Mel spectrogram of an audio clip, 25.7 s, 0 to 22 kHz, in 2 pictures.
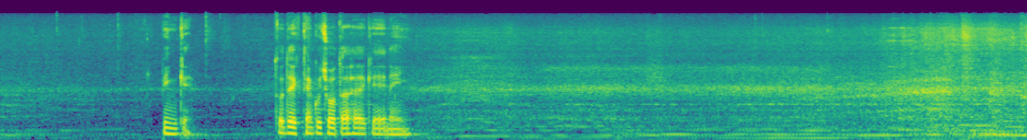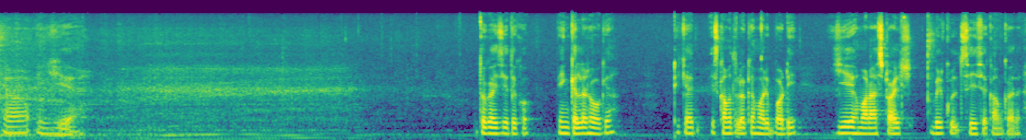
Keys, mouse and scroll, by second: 0.2-3.0 typing, 3.4 ctrl+s, 3.9 alt+Tab, 7.8 click, 8.1 alt+Tab, 8.8 alt+Tab, 13.3 alt+click, 20.1 alt+Tab, 23.2 click, 24.3 Return.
